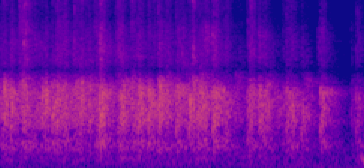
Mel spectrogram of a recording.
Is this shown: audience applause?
yes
